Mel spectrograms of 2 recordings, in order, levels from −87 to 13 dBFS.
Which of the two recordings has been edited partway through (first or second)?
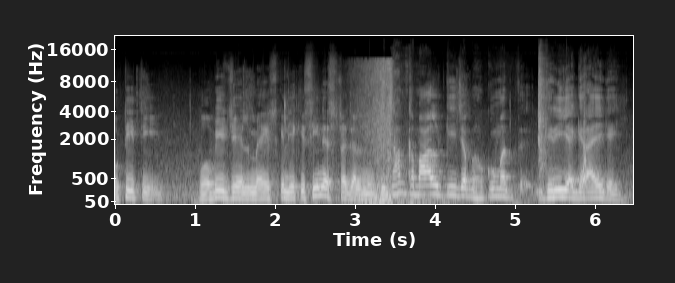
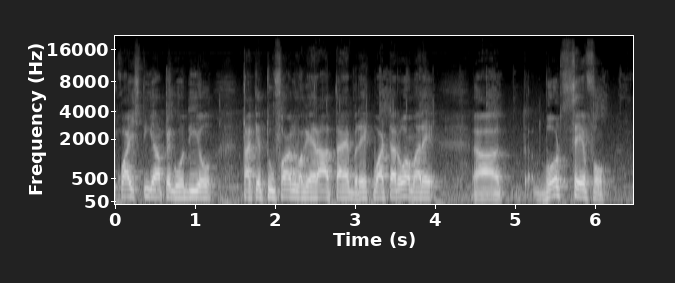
first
